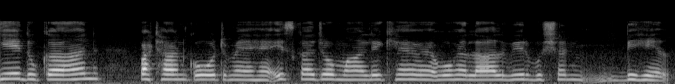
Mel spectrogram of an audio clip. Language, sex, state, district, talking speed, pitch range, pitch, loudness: Hindi, female, Punjab, Pathankot, 125 wpm, 215-230 Hz, 225 Hz, -20 LUFS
